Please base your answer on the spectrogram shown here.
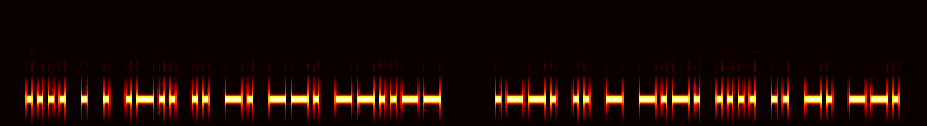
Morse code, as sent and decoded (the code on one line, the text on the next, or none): .... . .-.. .. -. --. --..-- / .--. .. - -.-. .... .. -. --.
HEELING, PITCHING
